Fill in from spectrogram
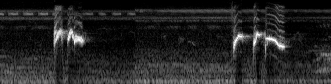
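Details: Caged female bird singing in the morning, with two bursts of clear chirps, the first a double note and the second a triple with the last note falling, over a continuous high whine.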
